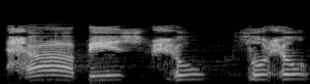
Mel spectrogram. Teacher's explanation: جو حا ہے یہ حا حلق کے وسطی یعنی درمیان والے حصے سے نکلتا ہے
